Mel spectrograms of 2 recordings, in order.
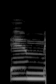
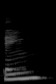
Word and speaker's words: em: We don't pronounce M. We pronounce em. We don't touch the lips. So it sounds a little bit like an N.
